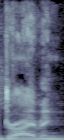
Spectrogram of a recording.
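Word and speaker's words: Drivin': gave us is our driving on the second Japan hey hey hey hey hey did you pronounce the non-existent G Oh drivin yeah that's better yeah it's developed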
